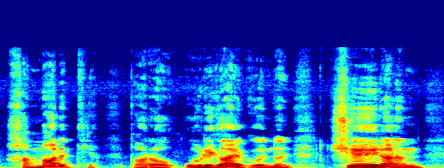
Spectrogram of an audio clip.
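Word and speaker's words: ἁμαρτία: 피해 하려고만 합니다 아닙니다 마르티아 마르티아 신약 성경에 나오는 헬라 발음입니다 하마르티아 바로 우리가 알고 있는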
